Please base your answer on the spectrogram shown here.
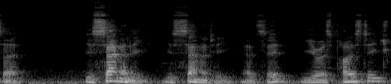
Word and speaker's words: Yosemite: Yosemite, how do you pronounce that? Yosemite, that's it.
